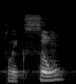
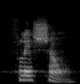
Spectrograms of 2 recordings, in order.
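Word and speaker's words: flexão: some of these words flick zone properly pronounced flick so in bahia is pronounced fleishon two like s when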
